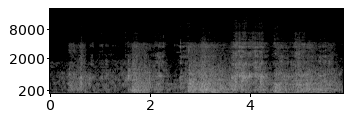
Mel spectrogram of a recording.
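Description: Hand mixing grated dry coconut into a roasted-semolina and sugar filling in a steel bowl: a faint, dry rustling and rubbing that comes in a few stretches.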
